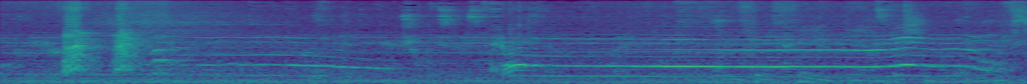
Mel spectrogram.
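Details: Husky answering a fellow husky's howl with sustained, steady howls that dip, then rise and hold for several seconds, several tones overlapping, with brief noises and faint voices in the background.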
